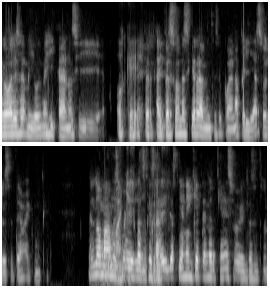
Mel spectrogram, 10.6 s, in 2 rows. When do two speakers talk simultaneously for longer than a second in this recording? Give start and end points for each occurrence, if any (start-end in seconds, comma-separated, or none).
7.2-8.7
